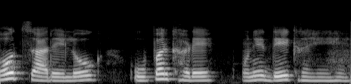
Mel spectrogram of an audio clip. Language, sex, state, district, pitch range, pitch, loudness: Hindi, female, Bihar, Vaishali, 180-205 Hz, 185 Hz, -18 LUFS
